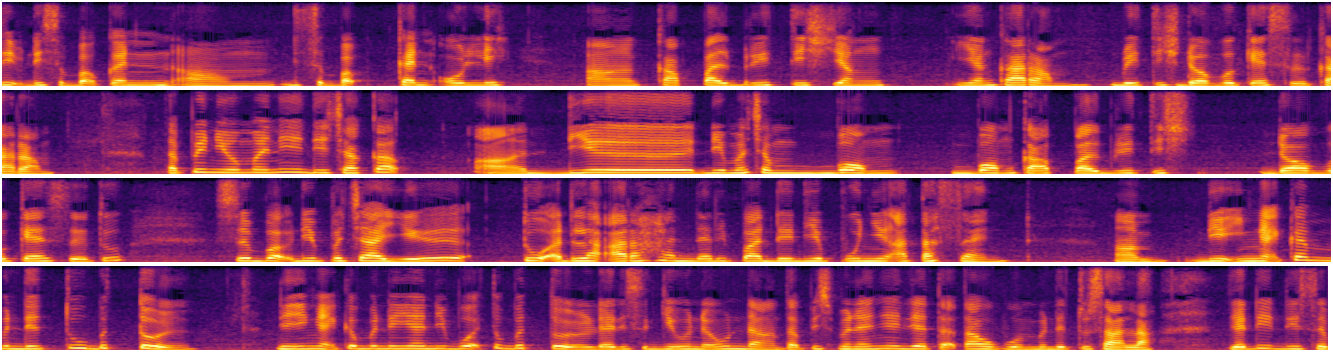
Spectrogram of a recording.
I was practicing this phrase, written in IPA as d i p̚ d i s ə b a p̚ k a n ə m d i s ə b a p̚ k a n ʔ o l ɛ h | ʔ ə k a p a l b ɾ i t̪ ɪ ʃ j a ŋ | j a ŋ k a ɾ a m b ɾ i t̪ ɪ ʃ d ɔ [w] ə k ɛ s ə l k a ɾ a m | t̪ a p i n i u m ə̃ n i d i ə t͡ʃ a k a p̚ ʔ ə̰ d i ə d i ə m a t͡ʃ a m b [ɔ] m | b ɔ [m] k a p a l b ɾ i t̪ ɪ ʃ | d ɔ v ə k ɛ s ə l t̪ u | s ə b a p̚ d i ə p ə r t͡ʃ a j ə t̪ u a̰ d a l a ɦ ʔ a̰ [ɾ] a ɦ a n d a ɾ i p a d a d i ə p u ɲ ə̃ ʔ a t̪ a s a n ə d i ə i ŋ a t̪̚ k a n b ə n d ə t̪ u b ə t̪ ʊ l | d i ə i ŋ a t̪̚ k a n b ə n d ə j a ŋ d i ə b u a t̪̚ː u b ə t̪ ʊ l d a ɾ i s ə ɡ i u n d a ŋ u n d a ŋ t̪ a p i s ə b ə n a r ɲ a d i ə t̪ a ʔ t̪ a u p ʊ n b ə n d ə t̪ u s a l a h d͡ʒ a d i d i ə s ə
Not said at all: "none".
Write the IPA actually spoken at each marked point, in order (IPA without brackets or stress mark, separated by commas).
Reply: v, ɔ, m, ɾ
